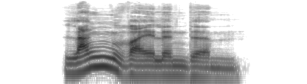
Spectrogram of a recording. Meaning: strong dative masculine/neuter singular of langweilend
- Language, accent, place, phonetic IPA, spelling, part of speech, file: German, Germany, Berlin, [ˈlaŋˌvaɪ̯ləndəm], langweilendem, adjective, De-langweilendem.ogg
